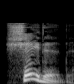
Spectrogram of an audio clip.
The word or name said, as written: shaded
